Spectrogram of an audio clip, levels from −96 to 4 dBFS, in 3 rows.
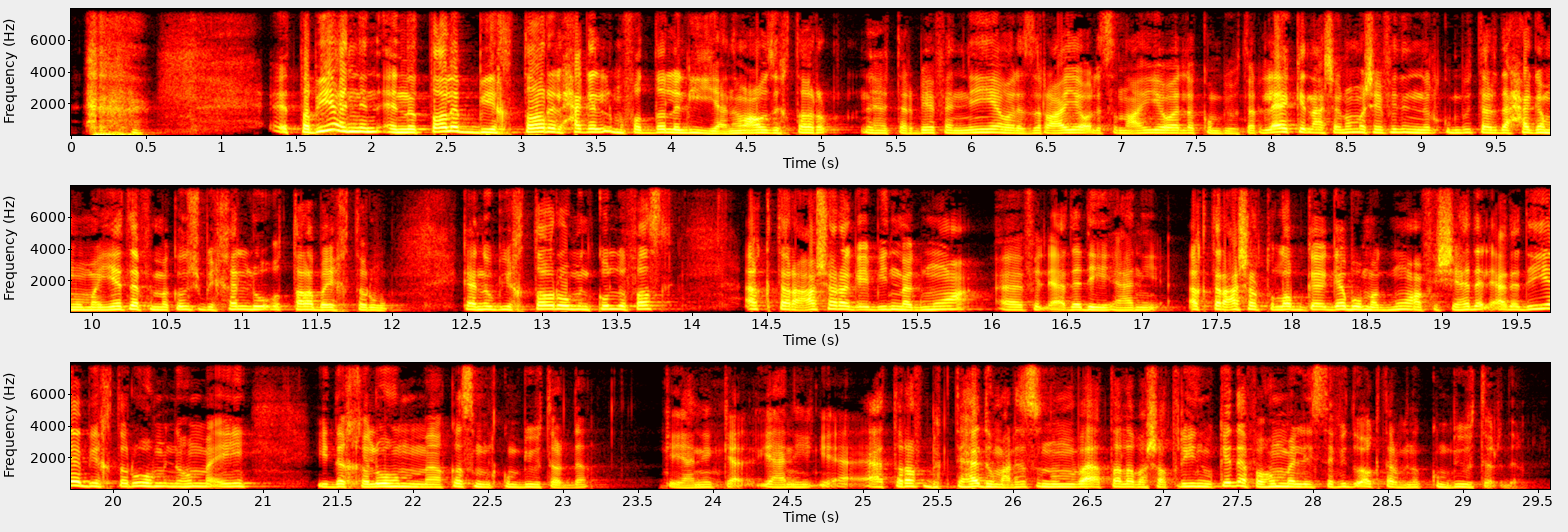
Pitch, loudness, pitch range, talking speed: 180 Hz, -13 LUFS, 165-195 Hz, 165 wpm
